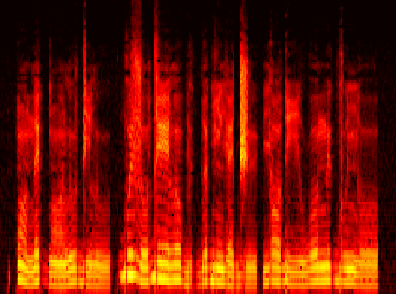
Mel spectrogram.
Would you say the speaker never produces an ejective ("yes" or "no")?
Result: yes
